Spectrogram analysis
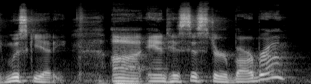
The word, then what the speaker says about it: Muschietti: so it's andy muschietti so i've been saying mushy eddie but he i heard him say it himself so he it's a hard c musky eddy uh and his sister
